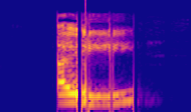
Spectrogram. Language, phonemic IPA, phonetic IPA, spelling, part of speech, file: Marathi, /əi/, [əiː], ऐ, character, LL-Q1571 (mar)-ऐ.wav
- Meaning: The ninth vowel in Marathi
